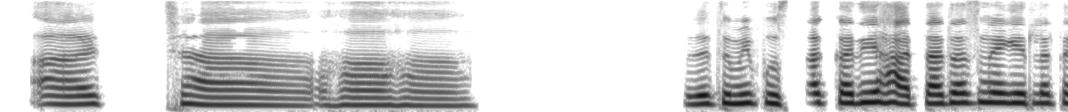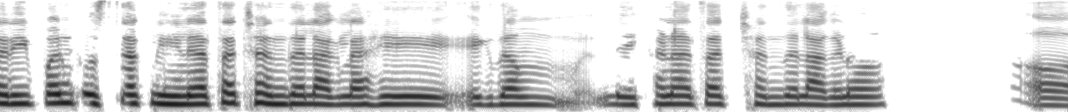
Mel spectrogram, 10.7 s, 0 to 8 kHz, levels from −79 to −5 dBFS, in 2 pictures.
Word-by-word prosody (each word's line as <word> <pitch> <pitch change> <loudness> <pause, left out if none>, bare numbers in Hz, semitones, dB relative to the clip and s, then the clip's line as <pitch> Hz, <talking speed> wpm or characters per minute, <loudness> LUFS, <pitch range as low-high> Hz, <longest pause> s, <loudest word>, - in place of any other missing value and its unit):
अच्छा! 220 +1 -4 0.7
हां, 195 -1 -3
हां. 180 -1 -8 1.1
म्हणजे 225 +1 +3
तुम्ही 245 0 +5
पुस्तक 250 +1 +1
कधी 255 +1 +6
हातातच 245 +1 +4
नाही 260 -1 +6
घेतलं, 250 -1 +4
तरी 230 -1 +3
पण 245 +1 +3
पुस्तक 235 0 -1
लिहिण्याचा 225 +2 +3
छंद 230 -3 +2
लागला. 215 -2 0
हे 215 0 0 0.4
एकदम 210 +1 -3 0.4
लेखनाचा 220 +1 -3 0.2
छंद 215 -1 -5
लागणं 210 0 -3 0.7
अ, - - -12
225 Hz, 125 wpm, -20 LUFS, 210-240 Hz, 1.1 s, कधी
